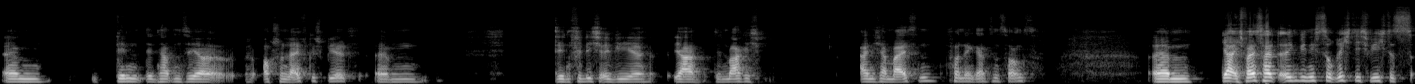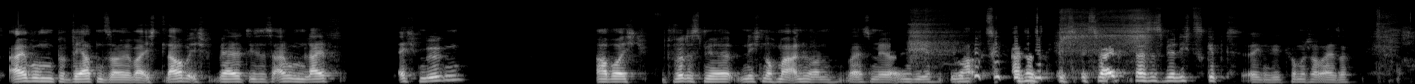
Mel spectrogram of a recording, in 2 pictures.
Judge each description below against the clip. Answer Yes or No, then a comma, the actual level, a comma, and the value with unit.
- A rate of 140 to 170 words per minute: Yes, average, 160 wpm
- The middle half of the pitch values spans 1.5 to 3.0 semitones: No, average, 4.8 semitones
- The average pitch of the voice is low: Yes, low, 130 Hz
